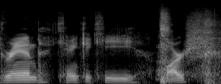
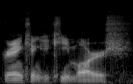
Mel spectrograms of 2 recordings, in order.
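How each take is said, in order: First: The phrase is said more slowly. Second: The phrase is said at a normal speed.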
